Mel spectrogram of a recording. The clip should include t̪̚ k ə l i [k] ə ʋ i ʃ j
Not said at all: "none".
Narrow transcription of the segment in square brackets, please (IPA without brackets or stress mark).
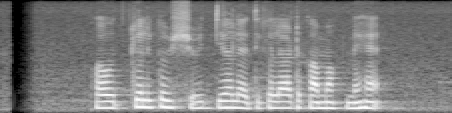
k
